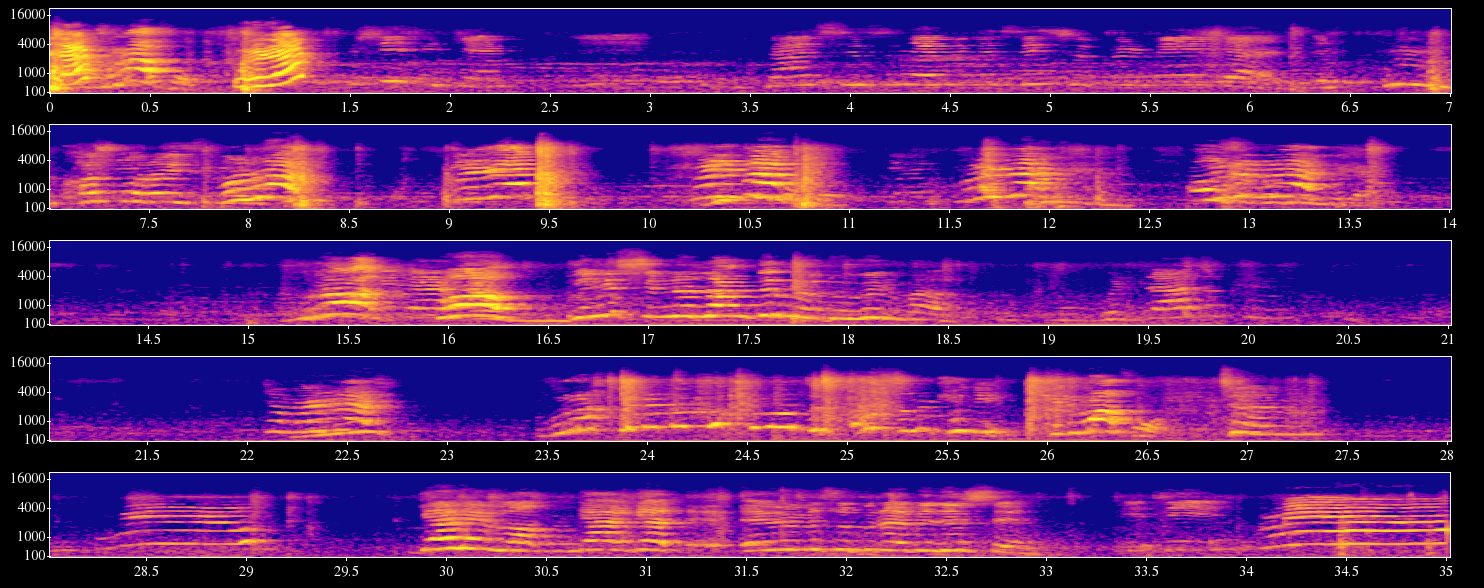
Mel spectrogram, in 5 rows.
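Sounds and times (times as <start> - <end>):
child calling: 33.6 - 35.0
cat meowing: 34.1 - 35.0.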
